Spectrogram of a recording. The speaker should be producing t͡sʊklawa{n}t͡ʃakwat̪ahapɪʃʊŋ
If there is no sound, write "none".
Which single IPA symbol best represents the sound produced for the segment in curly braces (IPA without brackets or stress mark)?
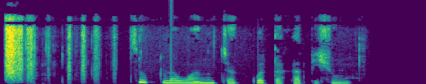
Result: ŋ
